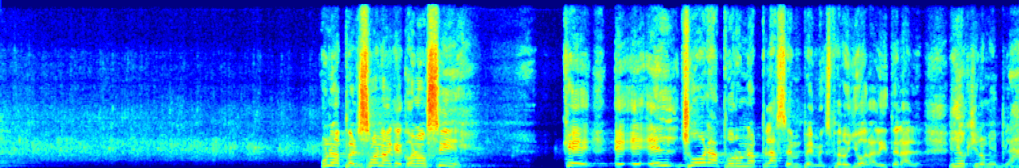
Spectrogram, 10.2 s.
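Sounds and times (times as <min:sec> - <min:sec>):
crowd applause: 0:00.0 - 0:03.9
speech: 0:03.2 - 0:04.8, 0:05.6 - 0:10.1.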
